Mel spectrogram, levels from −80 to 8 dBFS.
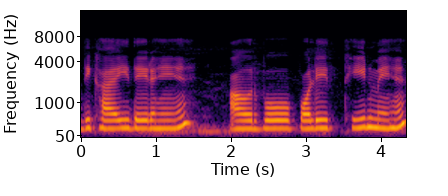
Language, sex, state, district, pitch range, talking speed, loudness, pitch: Hindi, female, Chhattisgarh, Kabirdham, 195-210 Hz, 125 wpm, -15 LUFS, 200 Hz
